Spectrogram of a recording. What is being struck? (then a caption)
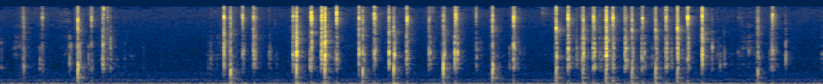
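Plastic gaming keypad keys. Fingertips rapidly type on the keys of a small backlit plastic Razer Tartarus Chroma gaming keypad, producing a quick, irregular run of short, sharp clicks with bright tops. A low, steady hum sits underneath throughout.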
